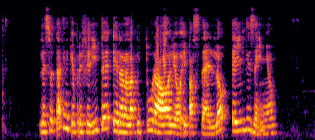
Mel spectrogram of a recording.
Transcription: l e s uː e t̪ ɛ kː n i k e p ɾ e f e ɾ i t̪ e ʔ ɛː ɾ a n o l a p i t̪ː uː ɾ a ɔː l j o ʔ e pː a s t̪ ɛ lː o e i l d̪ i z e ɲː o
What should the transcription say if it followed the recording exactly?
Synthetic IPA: l e s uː e t̪ ɛ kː n i k e p ɾ e f e ɾ iː t̪ e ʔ ɛː ɾ a n o l a p i t̪ː uː ɾ a ɔː l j o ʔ e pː a s t̪ ɛ lː o e i l d̪ i z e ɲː o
